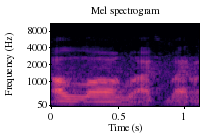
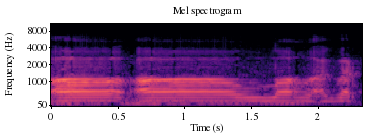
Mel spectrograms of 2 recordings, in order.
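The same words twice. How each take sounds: First: The first vowel is kept short. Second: The first vowel is drawn out long. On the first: It is a plain statement of praise. The speaker calls it right. "Jadi A tu pendek saja" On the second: It turns into a question: is there Allah? The speaker calls it wrong. "jangan sebut Allahu Akbar, panjangkan Allah"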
